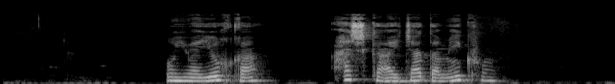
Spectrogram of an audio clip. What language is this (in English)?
Puno Quechua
